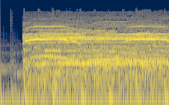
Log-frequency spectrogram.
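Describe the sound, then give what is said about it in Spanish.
A loud protest by hundreds of farmers at the gates of the Feria de Valladolid, Spain, during the Goya awards, erupts suddenly after a brief quiet moment, with sustained shrill whistles and horns blaring over shouting and a steady pattern of low thumps; cowbells and firecrackers are used. “Centenares de agricultores se agolpaban a las puertas de la Feria de Valladolid en una ruidosa protesta en la que una vez más quisieron mostrar su hartazgo por la situación que atraviesa el campo.”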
